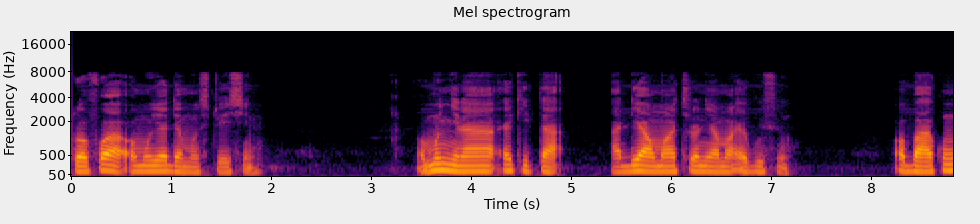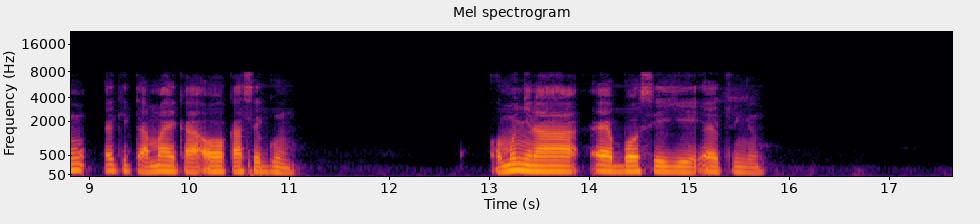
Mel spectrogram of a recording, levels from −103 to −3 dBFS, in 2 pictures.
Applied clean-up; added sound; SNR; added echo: none; none; none; none.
